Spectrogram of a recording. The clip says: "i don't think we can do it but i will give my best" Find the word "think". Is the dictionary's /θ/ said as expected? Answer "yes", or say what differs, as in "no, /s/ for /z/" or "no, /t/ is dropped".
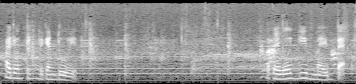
no, /t/ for /θ/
